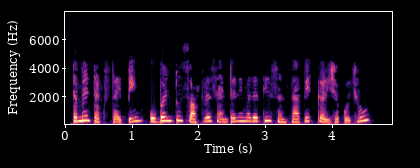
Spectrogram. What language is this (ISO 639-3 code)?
guj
